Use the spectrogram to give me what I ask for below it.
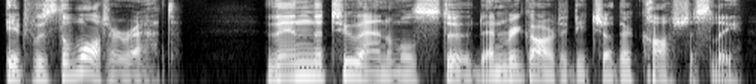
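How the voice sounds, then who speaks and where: Male narrator, storybook reading, lively melodic delivery, dry close sound. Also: lowish voice, no room sound. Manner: expressive, measured.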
